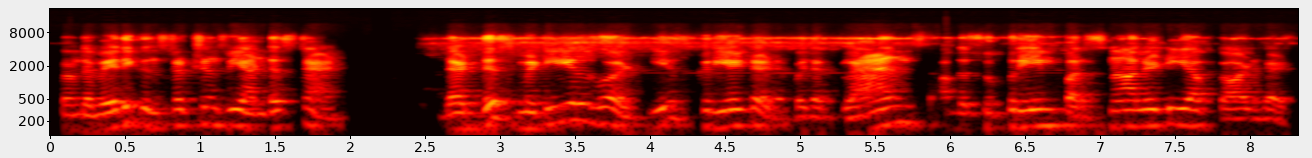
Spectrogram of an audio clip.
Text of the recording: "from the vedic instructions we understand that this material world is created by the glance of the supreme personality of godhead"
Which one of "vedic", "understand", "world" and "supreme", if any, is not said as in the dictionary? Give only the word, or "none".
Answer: world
